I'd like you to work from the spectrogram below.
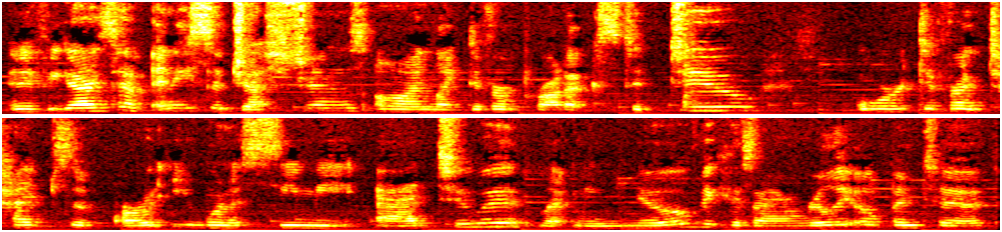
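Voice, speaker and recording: A woman's voice: medium pitch, far from the mic, rough recording. Chatty woman vlogging her crafts off-mic. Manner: chatty, thinking aloud while working, some soft whispered asides. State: sniffly from allergies. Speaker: artist vlogger. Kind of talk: casual crafting vlog chat. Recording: voice a little off-mic, faint music behind.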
